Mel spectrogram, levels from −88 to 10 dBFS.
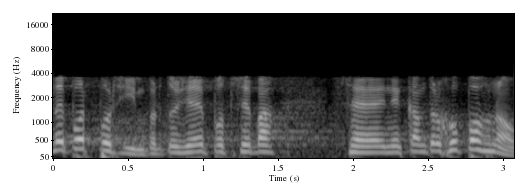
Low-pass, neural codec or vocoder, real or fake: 3.6 kHz; none; real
